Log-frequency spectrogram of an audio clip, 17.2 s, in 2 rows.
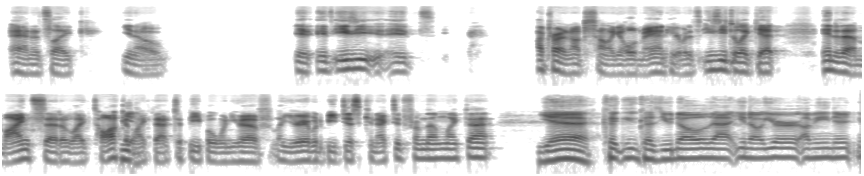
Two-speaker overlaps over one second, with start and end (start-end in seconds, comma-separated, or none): none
